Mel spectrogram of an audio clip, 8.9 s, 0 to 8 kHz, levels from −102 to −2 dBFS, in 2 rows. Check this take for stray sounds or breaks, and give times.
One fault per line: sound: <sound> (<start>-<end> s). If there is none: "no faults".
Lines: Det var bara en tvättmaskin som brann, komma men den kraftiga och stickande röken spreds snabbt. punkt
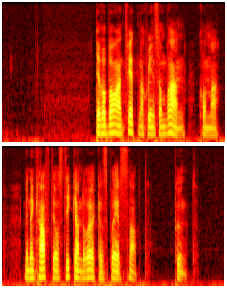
no faults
